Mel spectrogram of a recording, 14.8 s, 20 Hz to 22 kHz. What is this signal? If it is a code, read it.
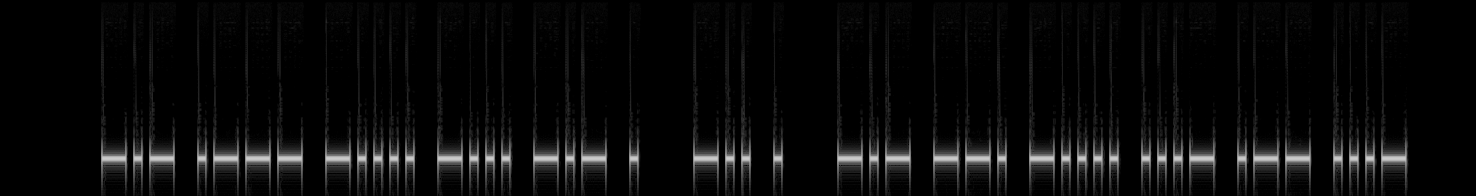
Morse code, heard as a keyed tone, about 15 wpm, 700 Hz. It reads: KJ6BKE DE KG6VWV
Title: USA Callsign DE Callsign - 6 Characters - 15wpm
